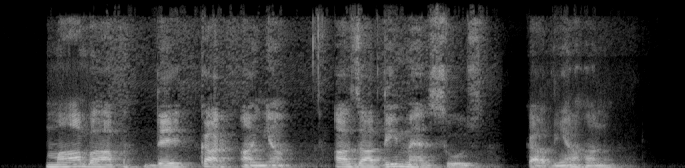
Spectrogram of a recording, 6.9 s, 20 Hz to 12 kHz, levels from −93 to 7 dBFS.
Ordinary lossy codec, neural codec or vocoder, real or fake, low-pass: Opus, 24 kbps; none; real; 10.8 kHz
